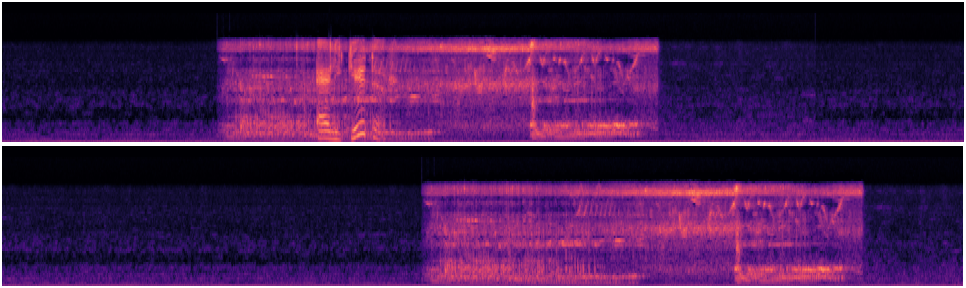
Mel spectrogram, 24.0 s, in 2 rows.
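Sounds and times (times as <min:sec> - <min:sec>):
faint steady hum: 0:00.0 - 0:24.0
alligator call: 0:02.8 - 0:08.2, 0:17.3 - 0:22.8
birds chirping: 0:02.8 - 0:08.2, 0:17.3 - 0:22.8.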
